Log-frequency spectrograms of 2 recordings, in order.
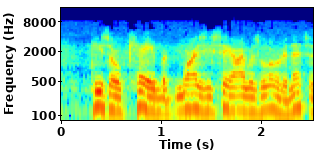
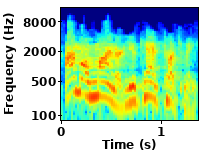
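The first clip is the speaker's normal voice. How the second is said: defiant taunt; 9 semitones higher than usual. Acted. Teen taunts police.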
